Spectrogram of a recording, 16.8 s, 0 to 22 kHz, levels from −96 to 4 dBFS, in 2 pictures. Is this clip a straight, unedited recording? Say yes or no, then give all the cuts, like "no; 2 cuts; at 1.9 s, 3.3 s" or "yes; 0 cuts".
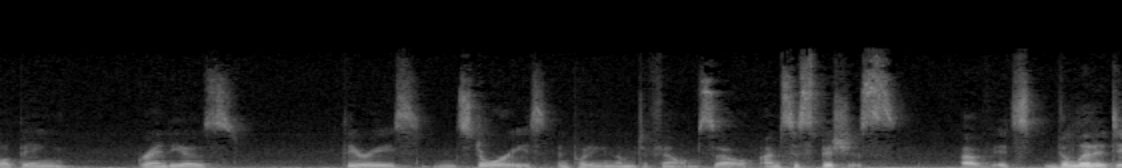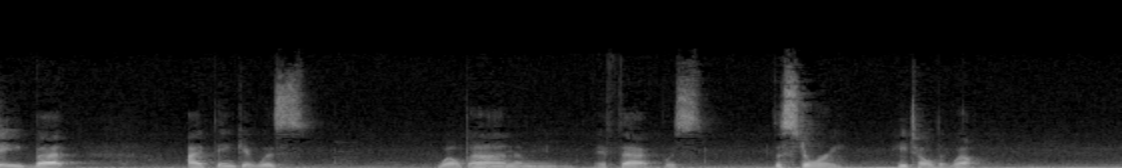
yes; 0 cuts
